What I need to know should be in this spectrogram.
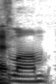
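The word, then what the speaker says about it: Eve Lom: Eve Lam.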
